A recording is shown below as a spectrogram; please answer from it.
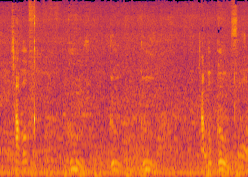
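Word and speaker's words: tavuk göğüs: Tabuk goo. Something like that. It's spelled Tabuk Gogus, but you don't pronounce the middle G.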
